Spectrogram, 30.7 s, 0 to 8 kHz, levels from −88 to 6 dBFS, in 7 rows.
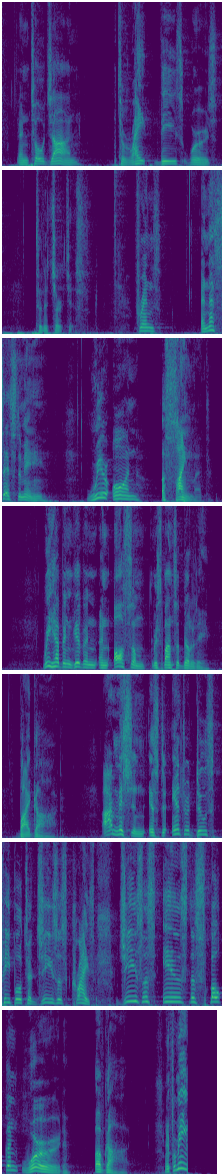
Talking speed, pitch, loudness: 90 wpm, 125 Hz, -30 LUFS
